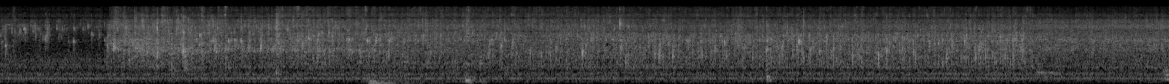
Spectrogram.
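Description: Potatoes and small pieces of chicken fry in a pan, giving a steady, close hiss and crackle that runs unbroken throughout, with no talking.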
